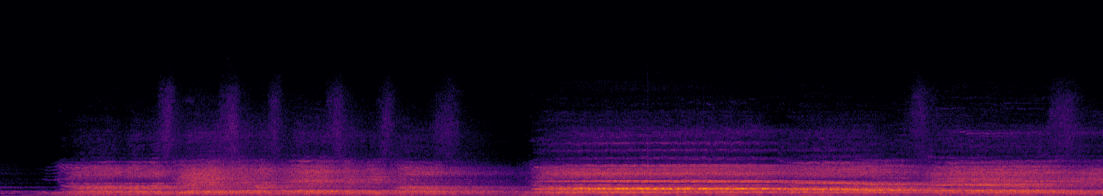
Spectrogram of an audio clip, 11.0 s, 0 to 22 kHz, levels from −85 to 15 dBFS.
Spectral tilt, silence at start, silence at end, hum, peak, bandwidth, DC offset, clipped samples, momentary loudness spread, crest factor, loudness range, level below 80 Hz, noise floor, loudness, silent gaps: -4 dB/octave; 0.4 s; 0 s; none; -4 dBFS; 11 kHz; 0.3%; under 0.1%; 15 LU; 18 dB; 10 LU; -64 dBFS; -48 dBFS; -22 LUFS; none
